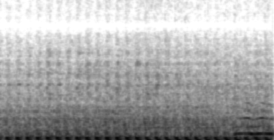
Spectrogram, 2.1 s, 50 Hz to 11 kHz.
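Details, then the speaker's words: 2016 Kodiak 700 ATV idling after the leaking oil seal behind the water pump was replaced and the coolant refilled and bled: an even, steady idle thump with no misses or knocks. Runs smoothly with no oil leaking. "So, I cracked them, bled the air out, and uh this thing is rocking and rolling and not dripping any oil,"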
